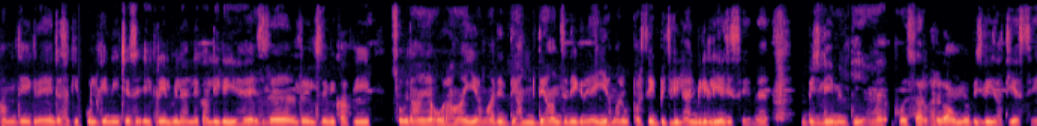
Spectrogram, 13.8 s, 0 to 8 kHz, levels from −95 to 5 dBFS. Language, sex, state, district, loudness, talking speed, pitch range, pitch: Hindi, male, Uttar Pradesh, Etah, -24 LUFS, 240 wpm, 115-120 Hz, 115 Hz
